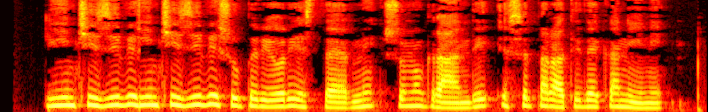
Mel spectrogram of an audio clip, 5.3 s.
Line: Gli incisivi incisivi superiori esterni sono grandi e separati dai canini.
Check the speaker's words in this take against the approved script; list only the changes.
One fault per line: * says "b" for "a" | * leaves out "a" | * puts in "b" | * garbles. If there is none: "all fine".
all fine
